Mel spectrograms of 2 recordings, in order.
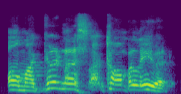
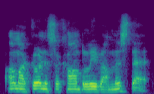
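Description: First: High, dismayed "Oh my goodness, I can't believe it"; berating yourself after a miss; upset inner voice. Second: Said in the usual way. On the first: Shown as a demonstration. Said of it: "the tone of voice that you use with your internal dialogue". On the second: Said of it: "Same words, but a different meaning because of the tone of voice".

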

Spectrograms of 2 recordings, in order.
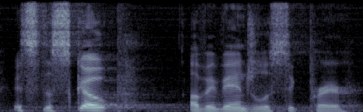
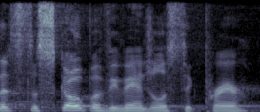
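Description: First: Scope leaned on, then a pause before the rest; stress on scope. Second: Said in the usual way. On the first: Shown as a demonstration. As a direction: land hard on scope and let it hang.

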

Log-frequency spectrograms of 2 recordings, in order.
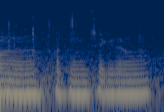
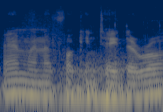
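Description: First: Barely voiced mutter. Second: Said in the usual way. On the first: Real, not acted. Repeat very soft fast.

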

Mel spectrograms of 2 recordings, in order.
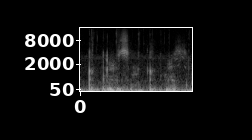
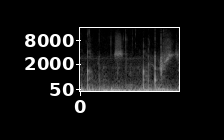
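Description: Both takes have the same delivery.

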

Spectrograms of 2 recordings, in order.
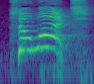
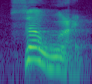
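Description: First: Very high, loud shriek; called down. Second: Raised, loud clown retort; dismissive clown. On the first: Clown calling down to Bastian, shrill high yell. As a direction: yell it down from the tower top. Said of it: "the first called down". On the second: Clown answering the others, loud retort. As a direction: toss it back cheekily. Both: A narrator's reading.

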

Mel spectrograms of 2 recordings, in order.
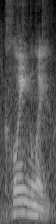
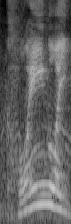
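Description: First: Said in the usual way. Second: High, loud cry of urgency; exasperated shout. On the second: Real, not acted. Player trying to get around Newman, exasperated shout. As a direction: shout it high, stretched with frustration. Repeats it as pass fails.

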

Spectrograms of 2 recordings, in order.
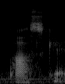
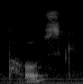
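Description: First: Poske in two syllables, ending in a vowel; name with final vowel. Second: Posk as one syllable, no final vowel; name ending in K. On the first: Host tries the viewer's surname another way, two-syllable Poske. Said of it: "I probably destroyed that, your last name". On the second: Host guesses a viewer's surname, one-syllable Posk. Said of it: "Is it Posk or". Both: Real, not acted.

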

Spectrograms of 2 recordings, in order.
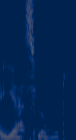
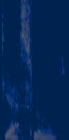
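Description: First: Gentle yes. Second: Gently said. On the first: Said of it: "he just wants us to say". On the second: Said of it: "I just gently said". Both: Retold or imitated.

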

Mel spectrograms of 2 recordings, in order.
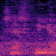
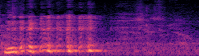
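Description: First: Soft and airy. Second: Laughing. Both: Real, not acted.

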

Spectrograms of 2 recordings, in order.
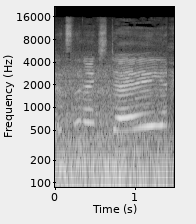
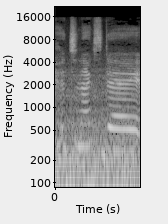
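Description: First: Slow, stretched and louder; drawn-out announcement. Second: Said in the usual way. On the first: Real, not acted. Vlogger greeting besties on a new day, drawn out. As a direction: draw the words right out, loudly.

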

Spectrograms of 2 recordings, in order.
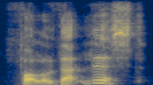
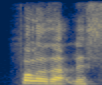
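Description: First: Jack repeats the words slowly, thinking; slowed, puzzled repetition; drawn-out musing on the words; slow, pondering. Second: Higher and louder, firm instruction; louder, emphatic order; firm nurse. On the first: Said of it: "said Jack". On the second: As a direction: nurse says it with authority. Nurse character voiced. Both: A narrator's reading.

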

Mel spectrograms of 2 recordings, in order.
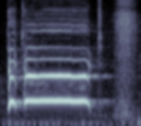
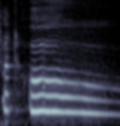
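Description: First: Very high, blaring imitated horn; short toot, then a loud held one; excited train whistle. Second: Long, fading imitated whistle; train whistle in the wind. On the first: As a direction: whoop it out like a train blast. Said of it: "We're so excited". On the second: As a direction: let the high toot drift away on the wind. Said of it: "you hear it in the wind".

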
